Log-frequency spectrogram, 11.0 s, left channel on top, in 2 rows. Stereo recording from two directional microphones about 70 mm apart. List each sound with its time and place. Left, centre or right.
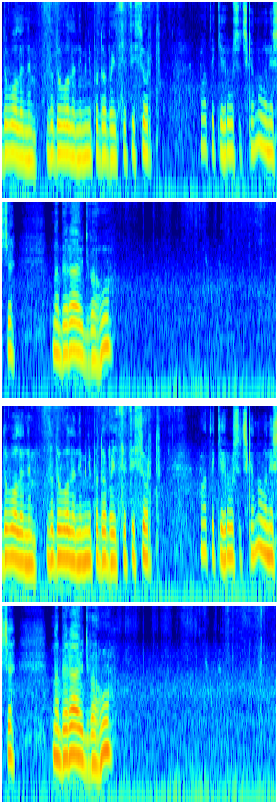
0.0 s speech: left
1.6 s speech: centre
2.0 s speech: right
2.7 s speech: left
